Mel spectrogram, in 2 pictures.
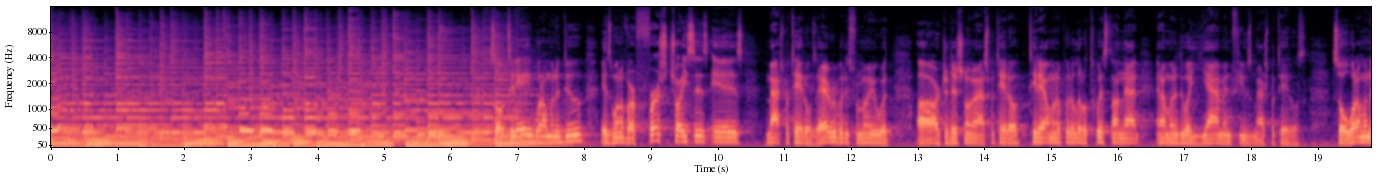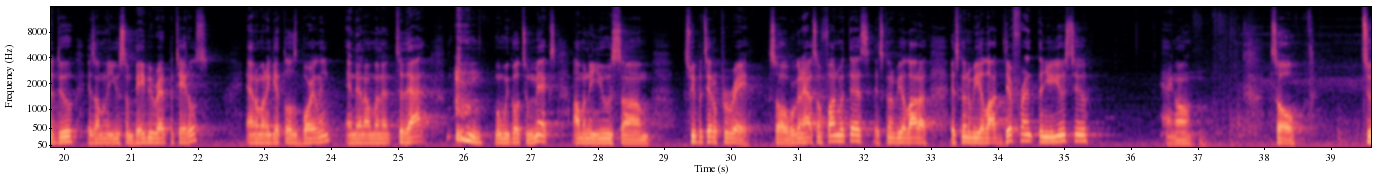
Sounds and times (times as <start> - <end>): Speech: 6.6 - 25.5, 26.2 - 35.5, 36.4 - 37.2, 38.1 - 38.6.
